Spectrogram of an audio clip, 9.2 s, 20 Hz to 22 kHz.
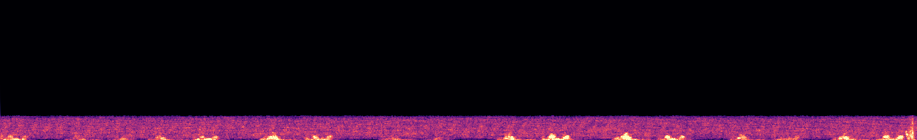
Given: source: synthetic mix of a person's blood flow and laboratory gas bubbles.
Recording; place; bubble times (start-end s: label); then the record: Doppler ultrasound of blood flow; precordium
8.94-9.18 s: bubbles
From the record:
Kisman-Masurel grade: 112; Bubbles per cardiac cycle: 1 to 2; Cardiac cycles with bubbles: 1 to 10%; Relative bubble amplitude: moderate (0.250 to 0.450); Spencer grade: 1 (occasional bubble signal discernible with the cardiac motion signal, with majority of cardiac periods free of bubbles); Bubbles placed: anywhere in the cardiac cycle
